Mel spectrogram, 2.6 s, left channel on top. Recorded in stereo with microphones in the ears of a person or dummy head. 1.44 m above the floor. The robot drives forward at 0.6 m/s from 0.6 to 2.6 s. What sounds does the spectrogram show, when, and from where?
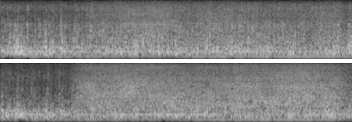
Only background noise.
